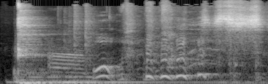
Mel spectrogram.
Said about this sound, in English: Sorry. Punch the table, why don't you? That was a new noise added in for sound. That was not the chair. That was dramatic effect.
